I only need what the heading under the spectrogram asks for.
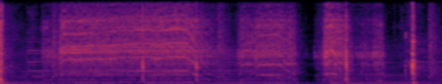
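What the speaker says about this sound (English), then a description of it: "This is a pretty powerful drill, but you want to slightly dimple the screw." A power drill whirs steadily at close range for a few seconds, its motor pitch holding fairly even with small bumps as it drives a screw into a window frame.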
